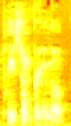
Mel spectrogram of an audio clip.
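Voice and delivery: low, soft retold plea; upset plea. Retelling sister's reaction to [name]'s death, subdued plea. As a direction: quietly imitate someone too upset to discuss it. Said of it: "was so torn up about it".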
